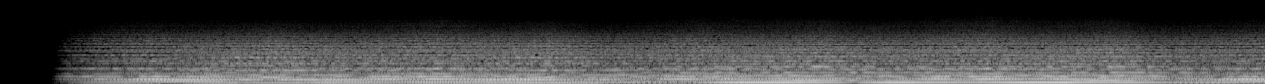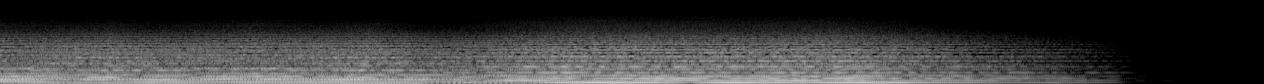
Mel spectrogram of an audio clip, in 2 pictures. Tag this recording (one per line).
music
ambience
suspense
spooky
atmosphere
background
mood
strings
drama
dramatic
dark
thriller
soundscape
cinematic
pad
ambient
scary
film
deep
thrill
movie
horror
story
drone
background-sound
trailer
hollywood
